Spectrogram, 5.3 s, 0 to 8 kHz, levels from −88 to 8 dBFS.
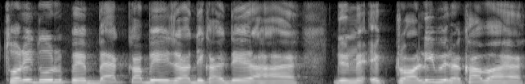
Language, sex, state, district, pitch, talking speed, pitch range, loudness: Hindi, male, Jharkhand, Garhwa, 195 Hz, 195 wpm, 185-210 Hz, -13 LUFS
